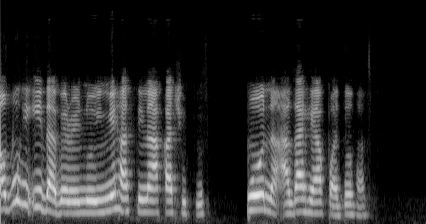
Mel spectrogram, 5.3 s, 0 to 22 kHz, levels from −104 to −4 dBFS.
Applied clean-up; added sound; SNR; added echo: neural mask model DeepFilterNet 3.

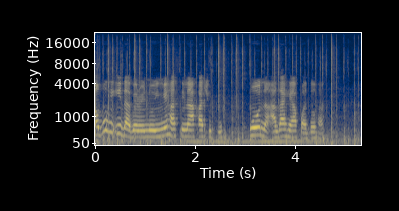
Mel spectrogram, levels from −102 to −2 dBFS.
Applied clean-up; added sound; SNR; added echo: none; Computer keyboard; 15 dB; none.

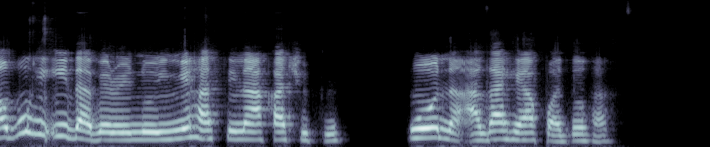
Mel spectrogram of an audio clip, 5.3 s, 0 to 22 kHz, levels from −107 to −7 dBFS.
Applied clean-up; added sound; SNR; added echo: neural mask model Resemble Enhance denoiser.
